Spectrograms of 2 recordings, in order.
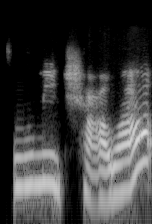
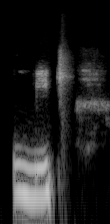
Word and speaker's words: Umichawa: It's Umichawa, or I've also heard it pronounced Umich.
